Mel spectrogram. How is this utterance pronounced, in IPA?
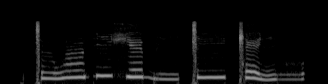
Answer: ǀ ɯ˨ w ɑ̃˧ k i˦ ç ɛ˦ b iː˨ ǀ iː˦ ǁ ɛ˦˨ ɲ o̤˧

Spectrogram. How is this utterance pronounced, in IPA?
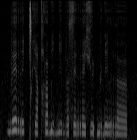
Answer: b e r i ǀʰ i qʰ y ɓ i ɓ i b œ s e r e ç y ʔ b i ɗ i l r œ

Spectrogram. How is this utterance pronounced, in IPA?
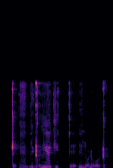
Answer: ʈ ḛ ʔ æ̤ b i ɖ o̰ lʲ æ̃ kʲ e kː ḛ ʔ ĩ n o̰ ɳ o̰ ʈ

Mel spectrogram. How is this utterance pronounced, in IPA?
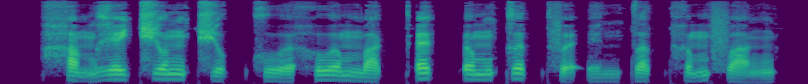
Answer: h a̰˧˨ m ɣ e˧ t͡ɕ o˧ n t͡ɕ o˨˩ k̚ x u˧˩ ə̯ h u˧ ə̯ m a˨˩ k̚ ʔ ɛ˦˥ k̚ ʔ ə˧ m k ə˦˥ t̚ f ɛ̰˧˨ ʔ e̤˨˩ n t̪ a˨˩ t̚ h ə̰˧˥ m f a˧˩˨ ŋ

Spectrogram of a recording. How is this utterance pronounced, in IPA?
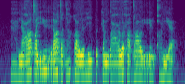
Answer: ɦ a̤ n a ʕ a tˤ i rʲ u r ɐ dˤ ɐ d a̤ q o w ɘ ɦ i p ɘ k i m dˤ ɐ ʕ o ħ u dˤ ɘ w u rʲ ɐ m qʼ o̤ nʲ a

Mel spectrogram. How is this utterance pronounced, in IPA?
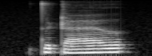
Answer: t̪ ɪ ʈ æ ə̯

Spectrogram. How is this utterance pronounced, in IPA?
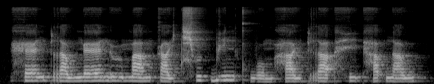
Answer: h ɛː˧ n p r a˧ w ŋ ɛː˦˥ n ɯː˧ m a˦˥ m k a˨˩ j t͡ɕʰ ɯ˥˩ k̚ b i˥˩ n kʰ w o˩˦ m h a˧ j p r a˦˥ ʔ h i˥˩ ʔ h a˦˥ p̚ n a˦˥ w

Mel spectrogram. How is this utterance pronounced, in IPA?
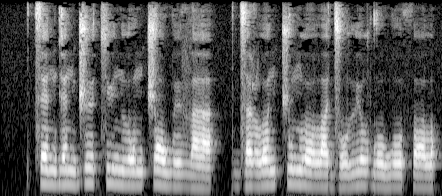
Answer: t͡s ɛ˨ n ɡ ɛ˨ n d͡ʒ ø˦˨ t͡s y˦˨ n l o˨ n t͡ʃ ɔ˦˨ w ø˨ v a˨ | d͡z a˨ ɭ lˠ ø˦ n t͡ʃ u˦ n lˠ o˨ lˠ ɛ˨ d͡z o˨ l y˦ lˠ ɡ o˨ w o˦ θ ɔ˦ lˠ

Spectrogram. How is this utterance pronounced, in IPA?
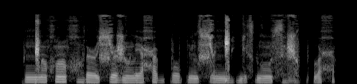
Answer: ŋ͡ǁ õ χ õ χ o̤ ɾ ə˞ ɕ ə˞ ʐ õ l e ħ ə˞ b p o p ĩ l ɕ ə ŋ͡ǁ i̤ ɡ ĩ s ɡ õ s ə̤ ʐ o̤ p ʔ ʊ ħ

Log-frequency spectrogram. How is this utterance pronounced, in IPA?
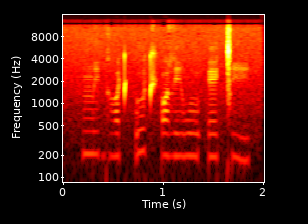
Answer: m i ɡʱ ɔ t͡ʃʼ u t͡ʃʼ ɔ z i w u ʔ e ǀ i

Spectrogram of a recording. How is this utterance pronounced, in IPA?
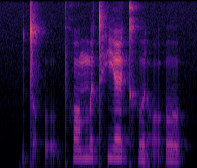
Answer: t ɔ̰ ʔ o̰ pʰ ɔ m ə tʰ j ɛ kʰ ʊ ɾ ɔ̰ ʔ o

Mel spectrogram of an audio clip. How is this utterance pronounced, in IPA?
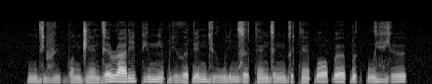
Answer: n d i˧˩ v y˧˩ b ɔ˧˩ n d͡ʒ ɛ̃˧˩ d ɛ˧˥ ɹ a˧˥ ɾ i˧˥ pʲ u˧˥ mʲ ə̃˧˩ ɓ i˧˩ ð ə˧˩ ɗ e˧˥ n d y˧˩ w i˧˥ n z ə˧˩ t ɛ̃˧˥ ɡ ɛ˧˥ ŋ ɡ ø˧˩ t ɛ̃˧˥ ɓ ɔ˧˥ ɓ œ˧˥ ɓ ə˧˥ k͡p u˧˥ vʲ ø˧˥

